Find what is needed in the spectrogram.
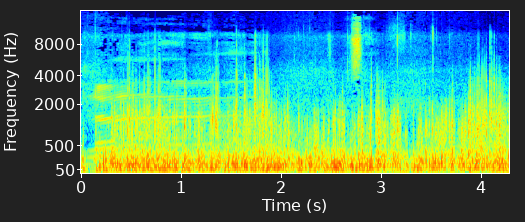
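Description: Strong wind buffeting the microphone, a heavy low rumble with no let-up.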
